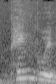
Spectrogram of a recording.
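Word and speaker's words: Pynguin: to say was penguin penguin is a little project it's spelt p y n g u i n it's python based and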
